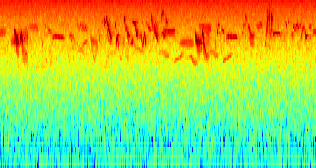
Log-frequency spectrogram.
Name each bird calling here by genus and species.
Alauda arvensis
